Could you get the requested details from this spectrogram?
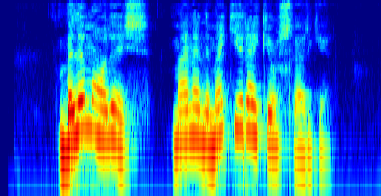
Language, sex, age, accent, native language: Uzbek, female, under 19, Andijon, Uzbek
